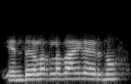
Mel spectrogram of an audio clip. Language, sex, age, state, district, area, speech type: Malayalam, female, 30-45, Kerala, Idukki, rural, conversation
